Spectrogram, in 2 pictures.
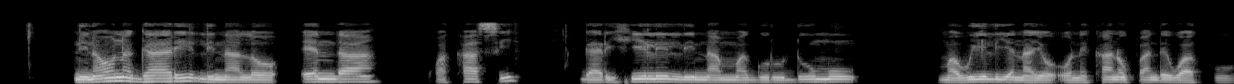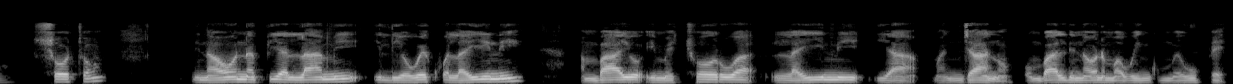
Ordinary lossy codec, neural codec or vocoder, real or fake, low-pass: MP3, 32 kbps; none; real; 7.2 kHz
